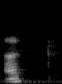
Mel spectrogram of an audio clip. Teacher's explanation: ठीक है, और जब हम उसको रिलीज़ करेंगे, छोड़ेंगे, तो फिर आएगी अक, तो ये महमूसा यानी सांस फिर आखिर में जारी हो जाएगा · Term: शिद्दत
